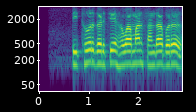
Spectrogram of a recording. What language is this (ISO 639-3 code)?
mar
